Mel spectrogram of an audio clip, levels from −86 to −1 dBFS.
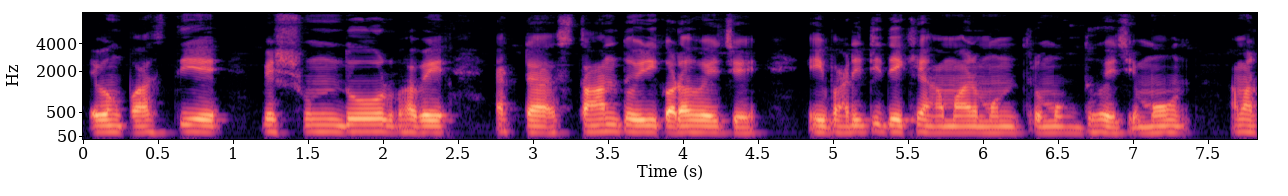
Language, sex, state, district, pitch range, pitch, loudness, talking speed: Bengali, female, West Bengal, Jhargram, 105-115 Hz, 110 Hz, -20 LUFS, 145 wpm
